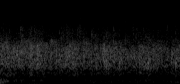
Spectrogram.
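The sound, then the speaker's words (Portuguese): A crowd claps steadily and continuously, applauding Jesus for the life of the apostle Paul, a dense wash of many hands applauding together at even loudness throughout, with no break or talking. “Você pode aplaudir Jesus pela vida do apóstolo Paulo?”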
